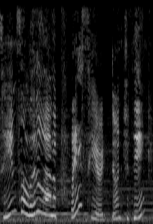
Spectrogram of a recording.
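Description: A tiny, squeaky fairy sidekick chatters in a very high, lively voice that bounces all over. She talks about herself in the third person. Game music plays clearly behind her. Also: fairly quick. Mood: teasing. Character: tiny excitable floating fairy companion, female. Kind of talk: video game cutscene voice acting.

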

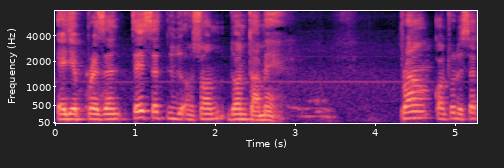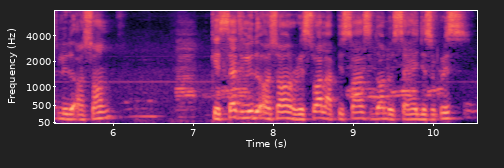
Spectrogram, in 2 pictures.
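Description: A man's voice: medium pitch, measured pace, slight background noise. A male pastor, leading fervent church prayer with insistent, repeated declarations. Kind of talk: fervent church prayer, alternating French and English.

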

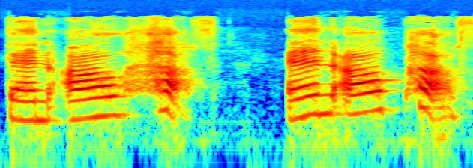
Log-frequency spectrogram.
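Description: A hungry, menacing storybook wolf, acted out by a woman, growls slow, drawn-out threats. The villain sounds gravelly and takes his time over every word. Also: high voice, fairly bright tone, heavily acted. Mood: gloating threat. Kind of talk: children's storybook character voice.

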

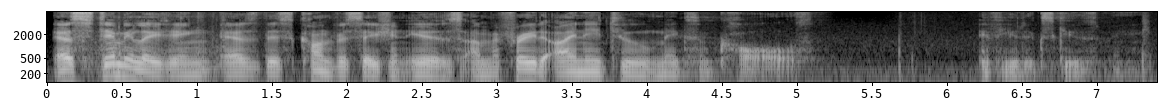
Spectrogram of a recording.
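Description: A man's voice: deep voice, lively intonation, a little slow, a little mellow. A man playing a cold, sardonic, middle-aged crime boss in a video game cutscene, speaking formally with dry sarcasm.

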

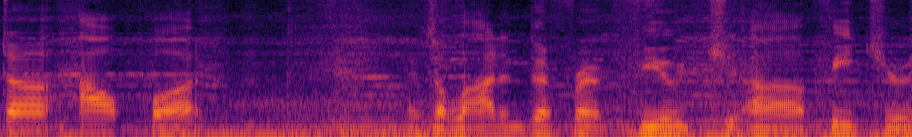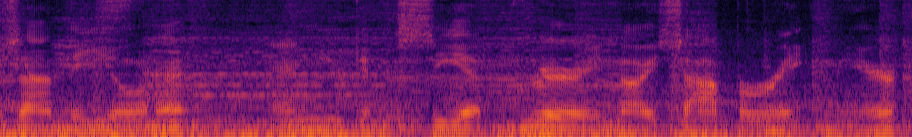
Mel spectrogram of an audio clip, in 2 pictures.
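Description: A man with a low voice gives a casual, off-the-cuff walkthrough of an item he is selling. He is plain-spoken and repeats his reassurances, talking from behind a handheld camera in a room at home, with music clearly playing behind him. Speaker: seller demonstrating used audio gear. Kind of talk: casual unscripted product demonstration. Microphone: handheld camera mic, speaker off screen. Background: music playing from a record.

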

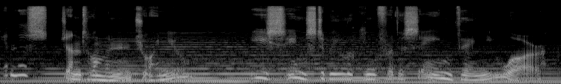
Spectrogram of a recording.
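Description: A woman's voice: fairly high pitch, expressive, a little slow, gravelly, over loud music, full character voice. A woman playing a polite, helpful records librarian in an audio drama, with a courteous manner.

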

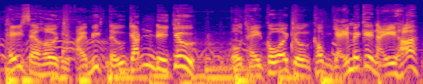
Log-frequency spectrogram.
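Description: A man's voice: on the high side, very animated, rapid-fire. A man voicing a rude, scolding driver in a cartoon dub. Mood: irritated scolding. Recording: music behind the voice.

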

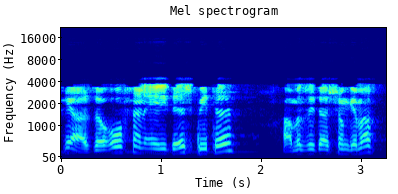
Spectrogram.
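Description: A man's voice: on the high side, animated, a little fast. A man posing as tech support, a native English speaker speaking broken German with faulty word order, pushing instructions. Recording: tinny phone line.

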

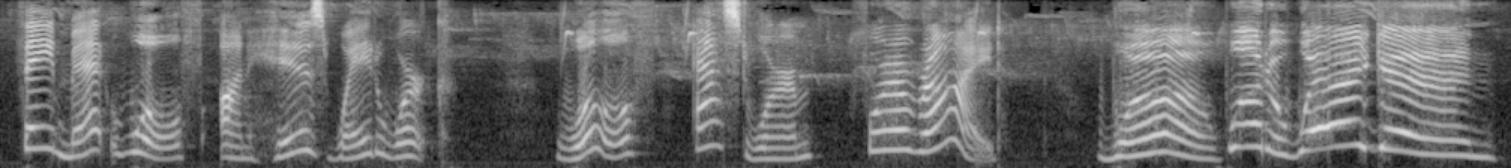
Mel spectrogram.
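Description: Slow, high-pitched animated woman storyteller. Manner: deliberate, animated for young children. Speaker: children's story reader. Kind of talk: slow expressive picture-book read-aloud.

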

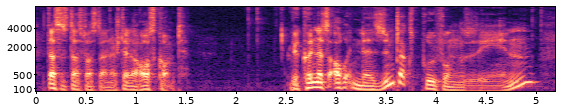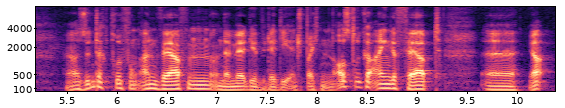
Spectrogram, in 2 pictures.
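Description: A male university lecturer with a very low voice and animated, wide-ranging intonation. He teaches informally, as in a recorded screencast, speaking colloquially and straight to the students, often checking in with short tag questions. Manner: colloquial, addresses students directly, frequent check-in tags. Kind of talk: informal screencast lecture with live coding demo.

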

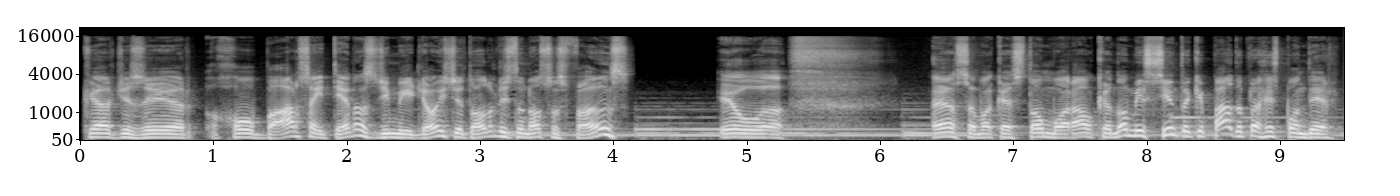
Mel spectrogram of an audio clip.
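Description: A man's voice: medium pitch, moderate pace, lightly acted. Nervous scheming cartoon employees, voiced by a Brazilian man, whiny, with music bed. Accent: Brazilian Portuguese.

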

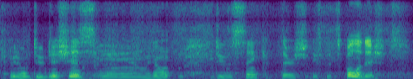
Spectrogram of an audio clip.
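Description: A man with a fairly low voice talks through a job as he does it, like a trainer. His delivery is casual, plain and practical. The action-camera audio has clear noise and room ambience around him. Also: normal speed, dark tone, low-quality recording. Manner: plain, practical, talking while working. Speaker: cleaning trainer. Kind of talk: casual hands-on instructional narration. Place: small workplace kitchen, indoors. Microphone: body-worn or head-mounted camera.

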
